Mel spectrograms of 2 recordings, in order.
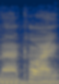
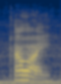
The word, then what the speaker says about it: Kauai: We took off, of course, from Kauai, which is the other one.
